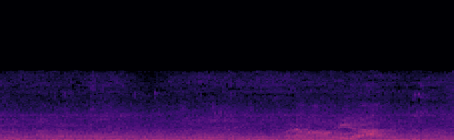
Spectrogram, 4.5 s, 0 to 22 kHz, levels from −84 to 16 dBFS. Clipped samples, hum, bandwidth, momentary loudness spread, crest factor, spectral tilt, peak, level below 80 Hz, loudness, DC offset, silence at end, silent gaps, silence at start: under 0.1%; none; 11.5 kHz; 5 LU; 16 dB; -5.5 dB/octave; -20 dBFS; -42 dBFS; -37 LUFS; under 0.1%; 0 s; none; 0 s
